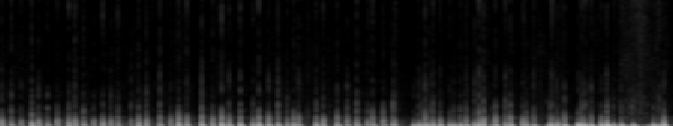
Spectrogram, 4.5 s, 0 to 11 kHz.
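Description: A cork is tapped quickly in a steady, rapid stream of short, dull knocks. The taps are deep and bassy, centered low around 59 Hz with almost no high end, and each dies away almost instantly. Near the end the tapping grows denser and slightly louder.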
